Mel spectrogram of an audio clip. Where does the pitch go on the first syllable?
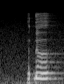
high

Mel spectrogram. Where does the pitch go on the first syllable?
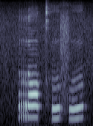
high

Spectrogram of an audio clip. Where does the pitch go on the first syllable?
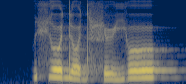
high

